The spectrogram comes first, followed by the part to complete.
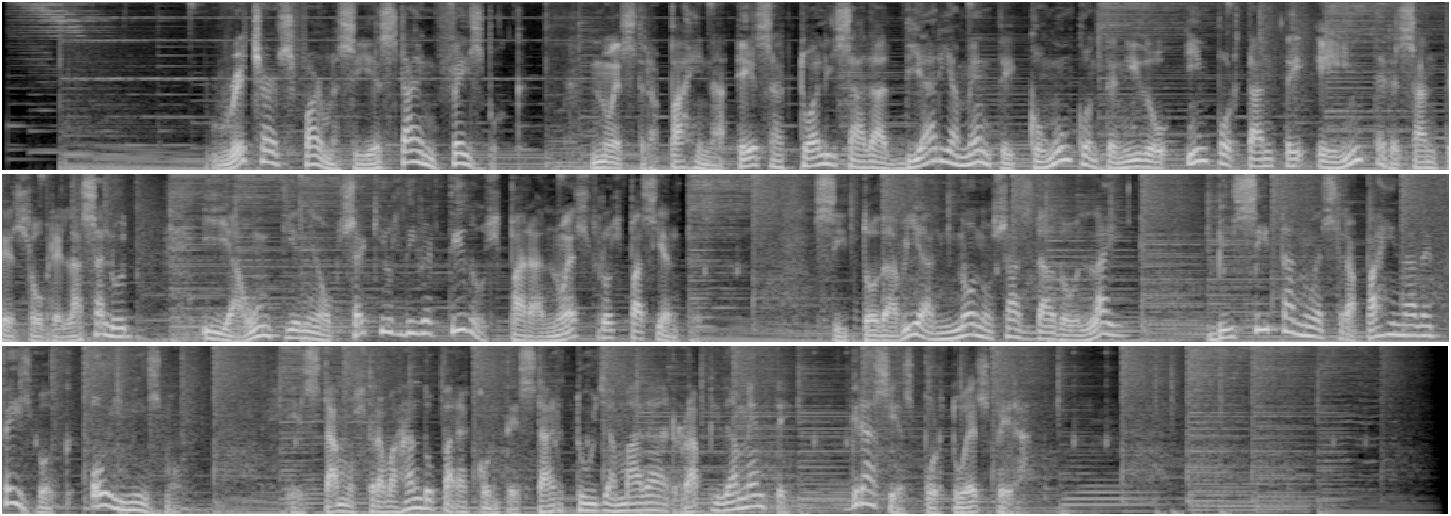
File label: Spanish On Hold Sample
